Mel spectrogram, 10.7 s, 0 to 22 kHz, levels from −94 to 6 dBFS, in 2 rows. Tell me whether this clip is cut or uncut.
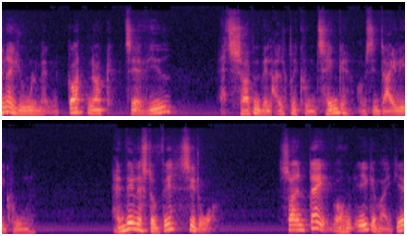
cut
